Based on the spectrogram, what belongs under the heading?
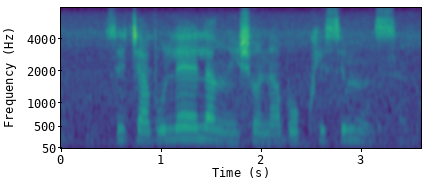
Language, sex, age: Swati, female, 21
